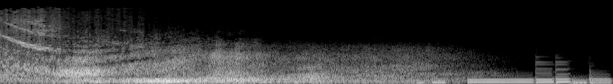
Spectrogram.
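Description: An airplane takeoff roar as a loud, broad rushing rumble that sweeps and slowly fades over about four seconds. A few synthesized music notes then enter and close the sound.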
